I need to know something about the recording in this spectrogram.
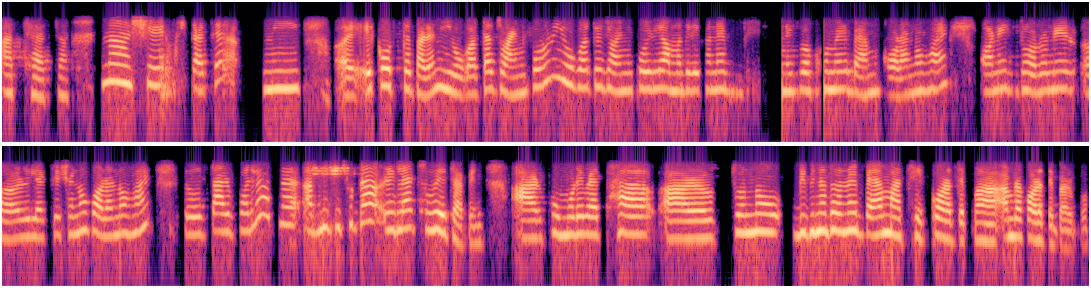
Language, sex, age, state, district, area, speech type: Bengali, female, 18-30, West Bengal, Kolkata, urban, conversation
